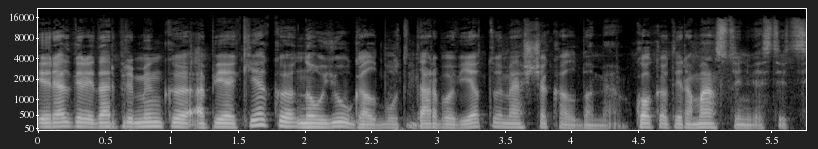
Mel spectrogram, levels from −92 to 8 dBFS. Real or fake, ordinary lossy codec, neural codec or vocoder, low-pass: real; MP3, 96 kbps; none; 19.8 kHz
